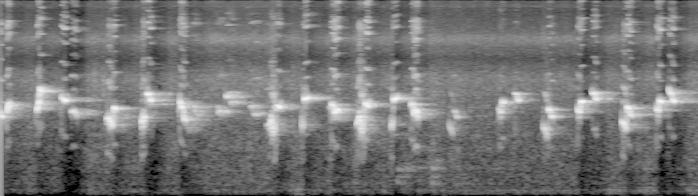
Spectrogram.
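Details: Tireless ropel singing of a yellow-vented bulbul, used as a lure to set other bulbuls singing: a dense, machine-like string of bubbling, slurred notes rising and falling, with one brief pause near four and a half seconds.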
